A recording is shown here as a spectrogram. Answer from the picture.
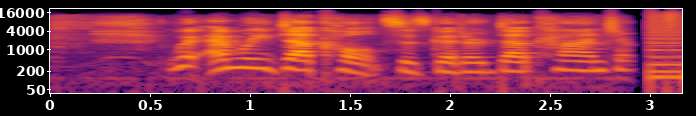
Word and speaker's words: Durchholz: It's so close. It's Duckworth. So, but Oh, you go with the hard C. Okay. Emily Duckworth, we got it. Well, Emily Duckworth is good, or Duck Hunter.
